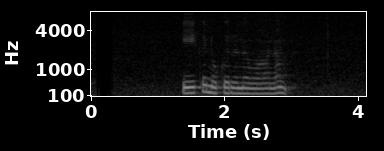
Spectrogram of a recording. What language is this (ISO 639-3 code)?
sin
